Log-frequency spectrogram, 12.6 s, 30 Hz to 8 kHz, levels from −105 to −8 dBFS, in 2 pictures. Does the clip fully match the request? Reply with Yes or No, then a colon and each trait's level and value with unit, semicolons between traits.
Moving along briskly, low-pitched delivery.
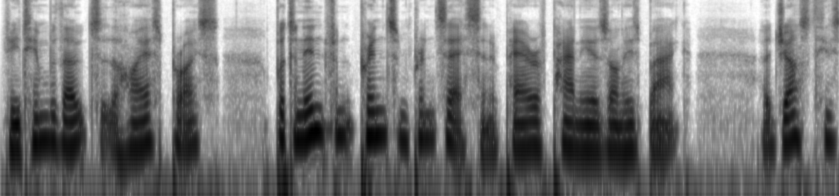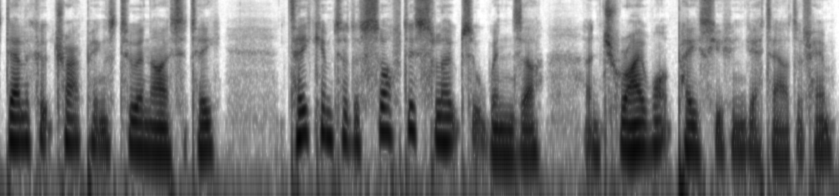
Yes: fast, 225 wpm; low, 130 Hz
